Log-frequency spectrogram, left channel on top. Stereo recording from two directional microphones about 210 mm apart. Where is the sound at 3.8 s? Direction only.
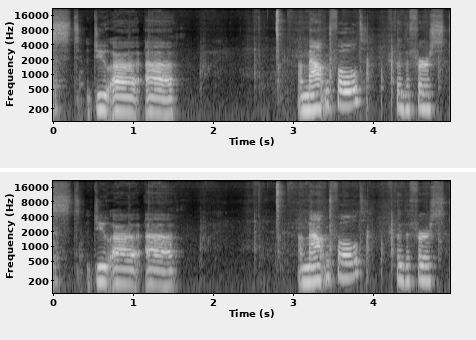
5° left (ahead or behind).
